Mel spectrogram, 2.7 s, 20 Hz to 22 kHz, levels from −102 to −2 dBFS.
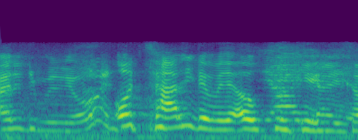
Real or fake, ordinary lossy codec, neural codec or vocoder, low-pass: fake; AAC, 48 kbps; codec, 16 kHz, 4 kbps, X-Codec, HuBERT features, trained on balanced general audio; 7.2 kHz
